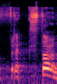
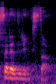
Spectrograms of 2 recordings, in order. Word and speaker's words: Fredrikstad: Or Frekstad, no, that's not how they say it. It's a joke among Norwegians, but it's not how they say it. It's Fredrikstad.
